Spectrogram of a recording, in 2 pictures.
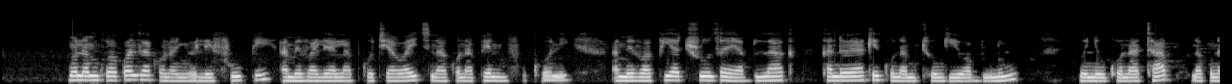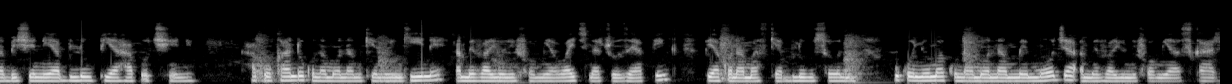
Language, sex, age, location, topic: Swahili, female, 18-24, Kisumu, health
